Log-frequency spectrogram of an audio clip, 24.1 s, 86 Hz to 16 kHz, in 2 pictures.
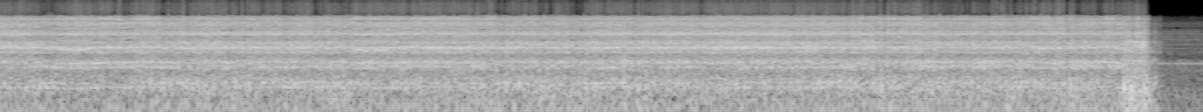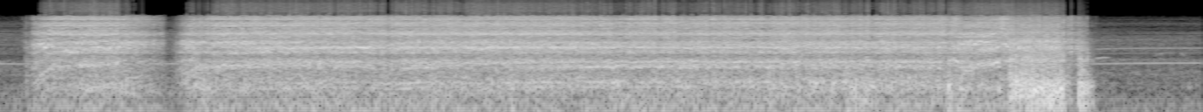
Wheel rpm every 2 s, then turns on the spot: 230, 230, 230, 230, 230, 180, 90, 190, 230, 230, 240, 100.
12-14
